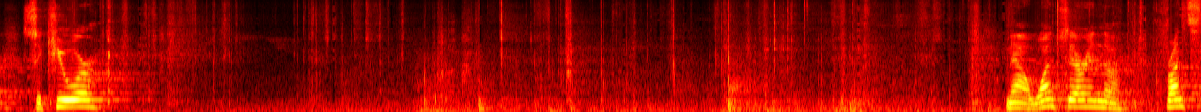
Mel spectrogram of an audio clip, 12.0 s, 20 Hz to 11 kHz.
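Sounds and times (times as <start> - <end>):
cardboard rustling and scraping: 3.1 - 10.0.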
